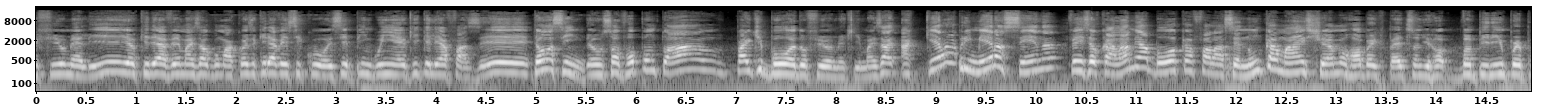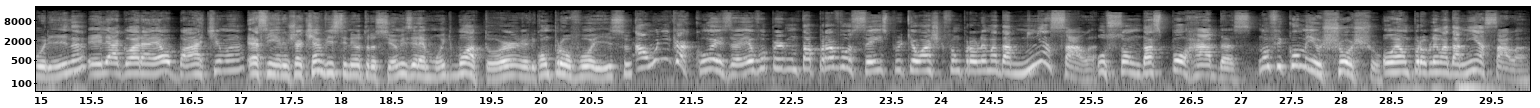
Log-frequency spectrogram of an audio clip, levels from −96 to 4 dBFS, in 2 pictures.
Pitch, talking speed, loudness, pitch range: 205 Hz, 220 wpm, -15 LUFS, 180-240 Hz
